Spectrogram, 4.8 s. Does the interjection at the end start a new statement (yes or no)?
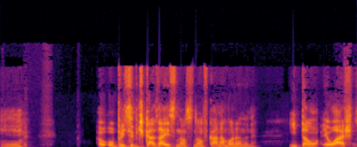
no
